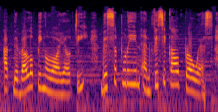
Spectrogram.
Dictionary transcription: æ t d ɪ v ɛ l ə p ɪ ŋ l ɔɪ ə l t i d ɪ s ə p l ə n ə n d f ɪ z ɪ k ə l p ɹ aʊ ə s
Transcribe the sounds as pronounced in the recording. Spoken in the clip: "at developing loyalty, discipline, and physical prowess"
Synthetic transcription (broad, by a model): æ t d ɪ v ɛ l ə p ɪ ŋ l ɔɪ ə l t i d ɪ s ə p l ə n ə n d f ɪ s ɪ k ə l p ɹ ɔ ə s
